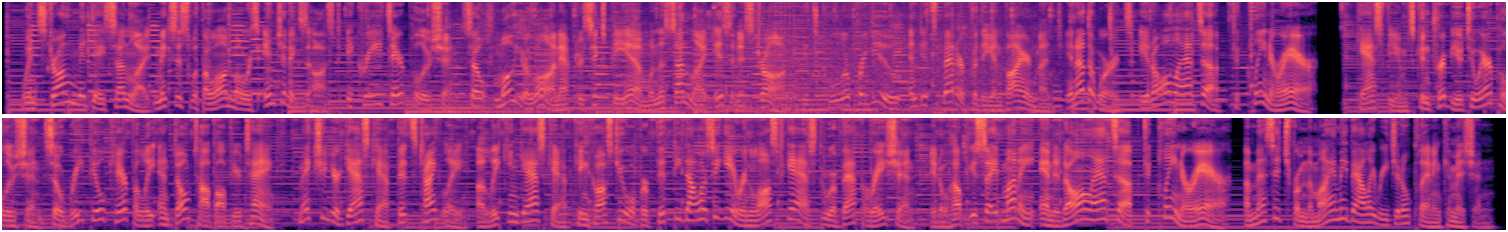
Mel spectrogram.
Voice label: radio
